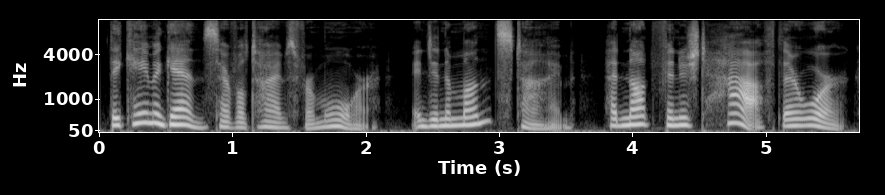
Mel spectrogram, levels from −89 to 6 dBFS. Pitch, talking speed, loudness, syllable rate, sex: 190 Hz, 190 wpm, -19 LUFS, 4.8 syllables/s, female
